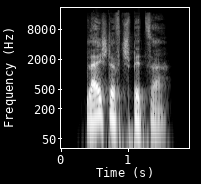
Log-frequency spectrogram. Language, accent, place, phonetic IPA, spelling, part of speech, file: German, Germany, Berlin, [ˈblaɪ̯ʃtɪftˌʃpɪt͡sɐ], Bleistiftspitzer, noun, De-Bleistiftspitzer.ogg
- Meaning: pencil sharpener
